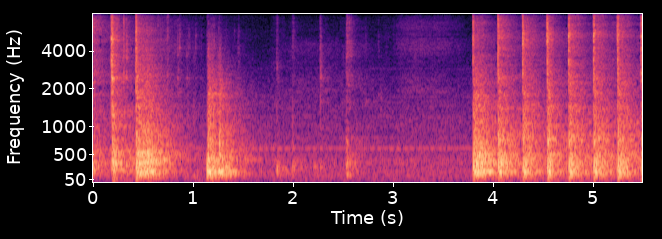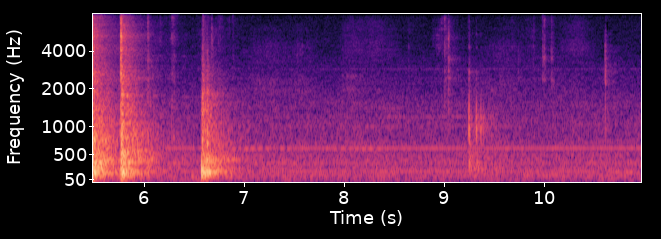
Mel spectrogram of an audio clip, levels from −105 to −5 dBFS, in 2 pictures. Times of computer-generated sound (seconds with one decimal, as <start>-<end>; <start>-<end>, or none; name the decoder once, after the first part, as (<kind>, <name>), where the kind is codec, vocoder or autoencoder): none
